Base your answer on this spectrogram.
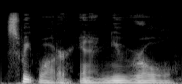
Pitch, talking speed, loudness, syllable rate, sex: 85 Hz, 165 wpm, -19 LUFS, 4.2 syllables/s, male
